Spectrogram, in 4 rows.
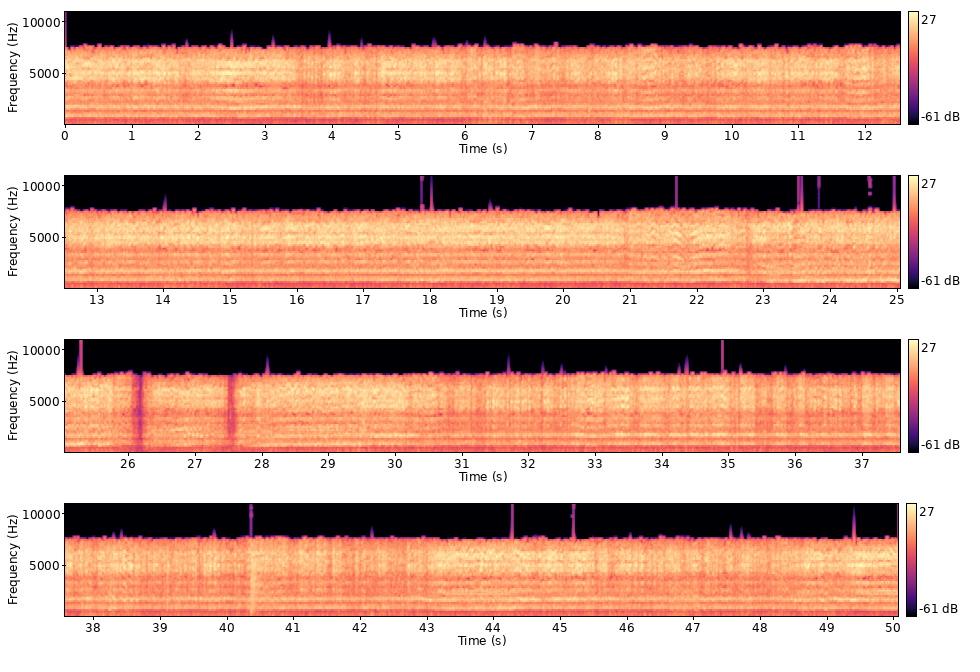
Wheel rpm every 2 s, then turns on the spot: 240, 230, 230, 230, 230, 230, 230, 230, 230, 230, 230, 210, 190, 130, 180, 220, 230, 230, 230, 240, 230, 230, 220, 220, 230.
none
